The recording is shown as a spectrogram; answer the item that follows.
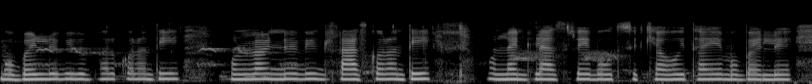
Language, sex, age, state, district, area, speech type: Odia, female, 18-30, Odisha, Jagatsinghpur, rural, spontaneous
